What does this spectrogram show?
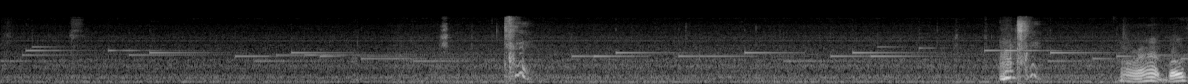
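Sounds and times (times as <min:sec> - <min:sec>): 
person sneezing: 0:04.4 - 0:05.4, 0:10.0 - 0:10.5.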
